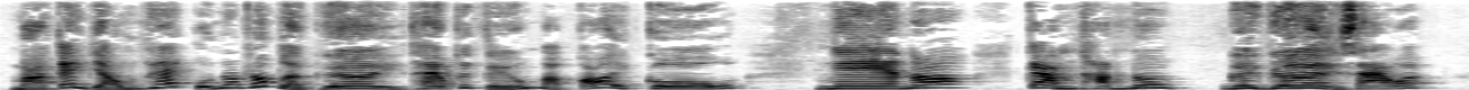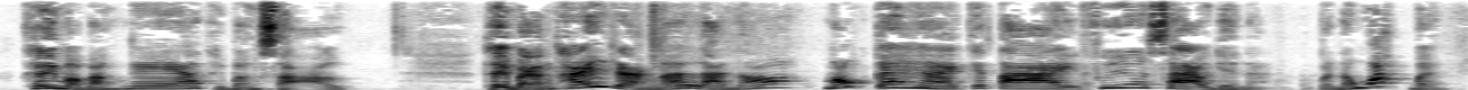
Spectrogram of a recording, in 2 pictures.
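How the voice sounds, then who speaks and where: A woman with a Southern Vietnamese accent tells a ghost story in a casual, chatty way, talking straight to her listeners. Her voice sits a little high and moves about a great deal, with lively dramatic emphasis. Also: normal speed. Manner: animated, addresses listeners directly, dramatic emphasis.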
